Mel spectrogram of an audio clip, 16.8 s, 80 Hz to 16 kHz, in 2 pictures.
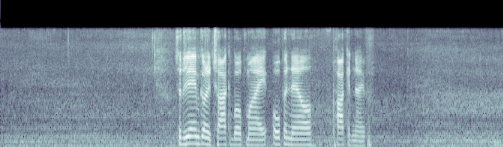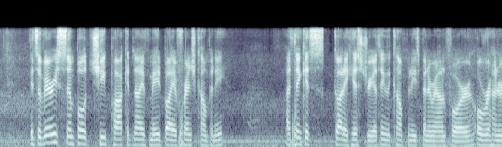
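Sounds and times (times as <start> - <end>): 
downtown city traffic rumbling: 0.0 - 16.7
speech: 2.9 - 6.3, 8.9 - 12.2, 13.2 - 16.7.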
